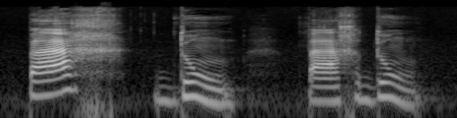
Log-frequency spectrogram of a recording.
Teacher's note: Já vão se acostumando com o R em francês, que sempre é raspadinho aqui na garganta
